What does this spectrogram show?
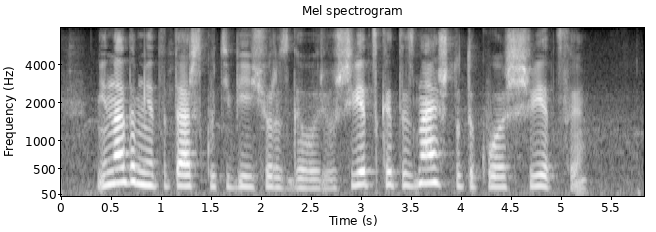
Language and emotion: Russian, neutral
